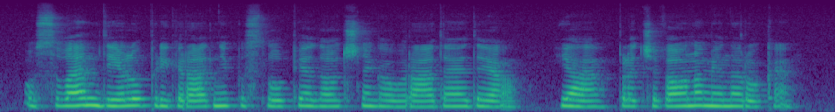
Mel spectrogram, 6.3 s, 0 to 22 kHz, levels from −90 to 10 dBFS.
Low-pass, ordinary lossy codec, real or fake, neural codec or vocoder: 19.8 kHz; none; real; none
